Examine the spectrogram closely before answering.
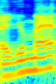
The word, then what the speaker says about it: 夢: uh by dream uh or dreams in uh in our case it's dreams here uh you may as a reminder is accented on the last syllable.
